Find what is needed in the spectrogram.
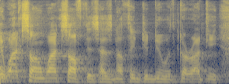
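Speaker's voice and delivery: low, very soft grumble to oneself; quiet, dejected complaint under the breath; grumbling aside. Acted. Student doing the chore for a day, low muted grumbling.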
